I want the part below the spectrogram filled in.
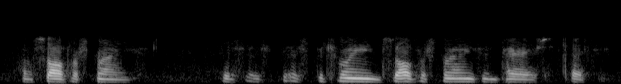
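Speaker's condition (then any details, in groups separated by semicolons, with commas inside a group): Parkinson's disease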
